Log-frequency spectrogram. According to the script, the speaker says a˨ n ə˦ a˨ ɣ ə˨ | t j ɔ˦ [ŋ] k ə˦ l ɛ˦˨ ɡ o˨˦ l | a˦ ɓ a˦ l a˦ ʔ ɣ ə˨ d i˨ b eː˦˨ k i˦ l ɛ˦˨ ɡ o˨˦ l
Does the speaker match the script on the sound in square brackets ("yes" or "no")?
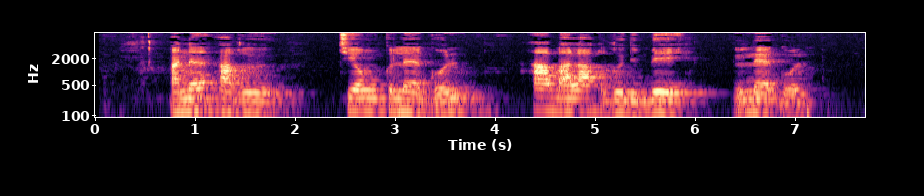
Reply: yes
